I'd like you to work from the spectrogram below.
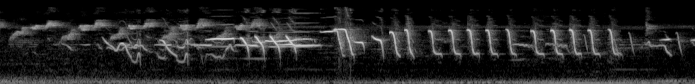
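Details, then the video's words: Lively song of a wild mangrove whistler: a jumbled opening of high slurred whistles, then a steady series of about fifteen loud, sharp down-slurred notes at an even pace; quiet low background noise. "SUARA PIKAT DAN MASTERAN BURUNG KANCILAN BAKAU RIBUT DI ALAM LIAR"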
